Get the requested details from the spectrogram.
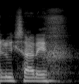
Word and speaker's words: Suárez: Es que podéis buscar frame a frame como hace Luis Suárez.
